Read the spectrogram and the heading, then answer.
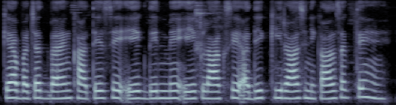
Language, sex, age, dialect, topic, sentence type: Hindi, female, 18-24, Kanauji Braj Bhasha, banking, question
